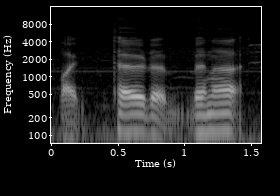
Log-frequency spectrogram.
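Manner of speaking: ordinary delivery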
